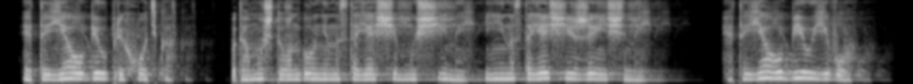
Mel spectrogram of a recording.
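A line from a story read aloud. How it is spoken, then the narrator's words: Breathless, confiding tone. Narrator (Russian): страшно запыхавшись доверительным тоном сообщил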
